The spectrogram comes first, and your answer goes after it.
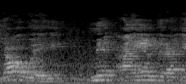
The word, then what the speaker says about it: Yahweh: power over all things the letters YH wh in the Hebrew language commonly pronounced Yahweh meant I am that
